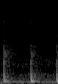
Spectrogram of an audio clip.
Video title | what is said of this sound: Homemade Bread, Fried Dough and Pizza Dough | When you hear it's hollow, you know it's done.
